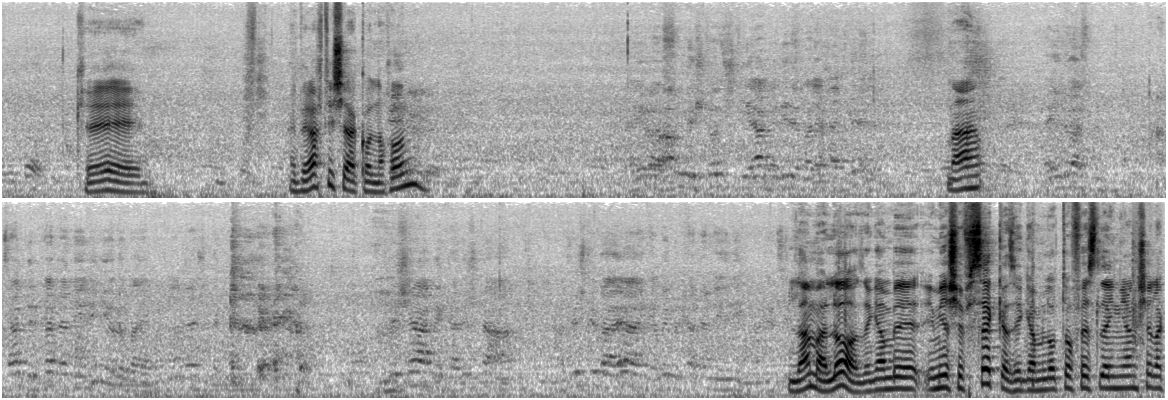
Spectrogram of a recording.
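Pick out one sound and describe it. A man speaks into a microphone in a calm, lecturing voice.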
